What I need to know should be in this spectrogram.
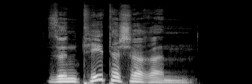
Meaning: strong dative masculine/neuter singular comparative degree of synthetisch
- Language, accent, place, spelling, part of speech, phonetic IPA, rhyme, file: German, Germany, Berlin, synthetischerem, adjective, [zʏnˈteːtɪʃəʁəm], -eːtɪʃəʁəm, De-synthetischerem.ogg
